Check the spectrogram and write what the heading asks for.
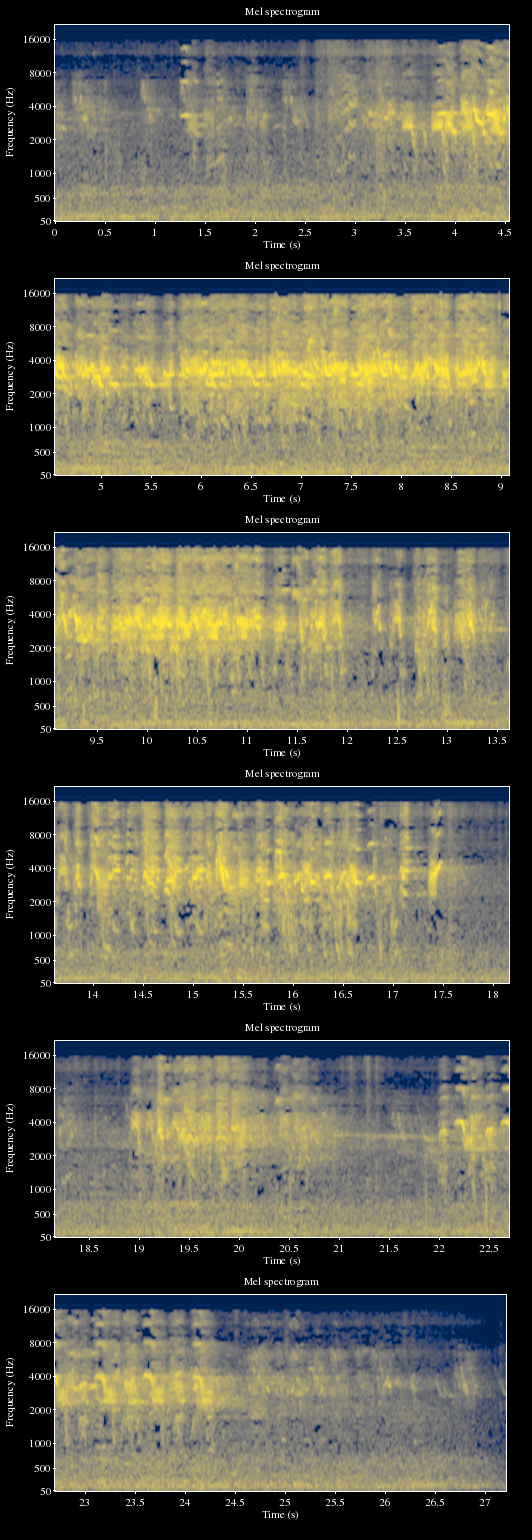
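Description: A crowd of small birds chirping together in a dense, rapid, high-pitched chatter. It swells about three seconds in, fades after the middle, and returns in two shorter bursts near the end.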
